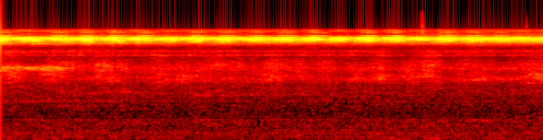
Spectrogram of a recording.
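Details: Unbroken high-pitched cricket trilling on a night, steady and even, with soft fluttering tones faintly audible beneath.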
